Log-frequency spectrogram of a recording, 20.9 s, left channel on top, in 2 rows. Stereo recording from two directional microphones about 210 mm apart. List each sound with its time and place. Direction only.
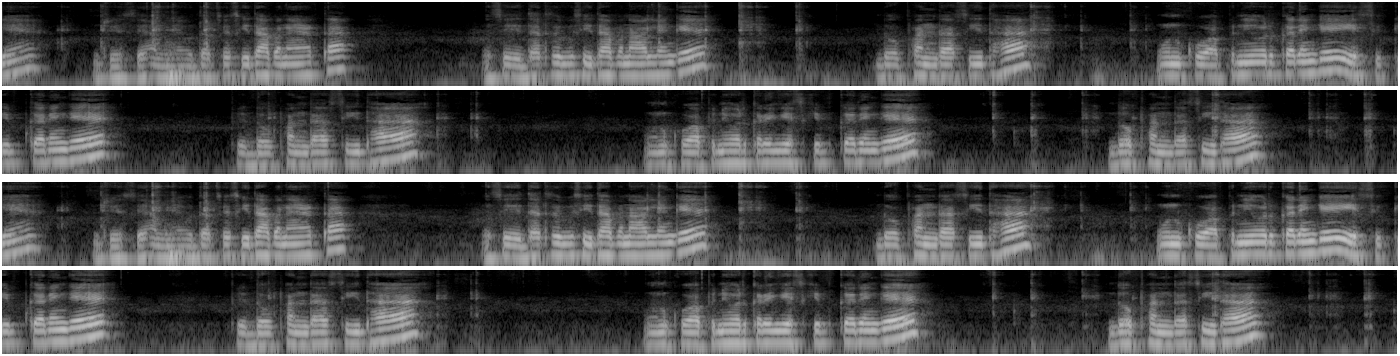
0.0 s speech: 15° right (ahead or behind)
3.6 s speech: 15° right (ahead or behind)
6.6 s speech: 15° right (ahead or behind)
15.2 s speech: 15° right (ahead or behind)
18.8 s speech: 15° right (ahead or behind)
